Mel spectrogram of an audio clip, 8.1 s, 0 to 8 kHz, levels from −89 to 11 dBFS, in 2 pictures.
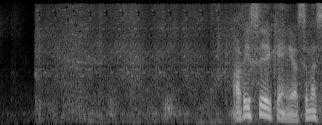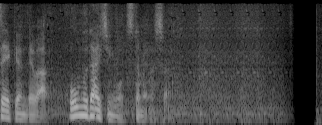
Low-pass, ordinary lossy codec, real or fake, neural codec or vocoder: none; none; fake; codec, 16 kHz, 1.1 kbps, Voila-Tokenizer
